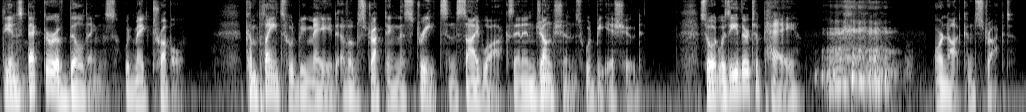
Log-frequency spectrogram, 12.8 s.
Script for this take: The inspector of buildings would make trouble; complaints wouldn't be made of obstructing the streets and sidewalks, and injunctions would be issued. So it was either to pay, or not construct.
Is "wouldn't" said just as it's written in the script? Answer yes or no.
no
